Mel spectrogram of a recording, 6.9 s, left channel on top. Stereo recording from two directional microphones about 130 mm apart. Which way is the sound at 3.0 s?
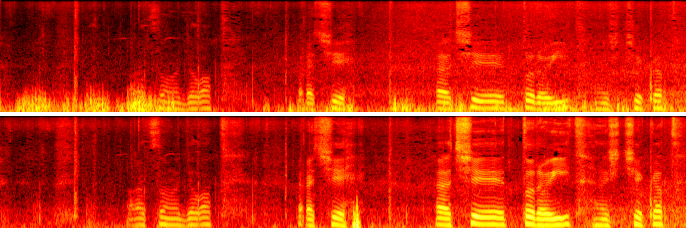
55° right (ahead or behind).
